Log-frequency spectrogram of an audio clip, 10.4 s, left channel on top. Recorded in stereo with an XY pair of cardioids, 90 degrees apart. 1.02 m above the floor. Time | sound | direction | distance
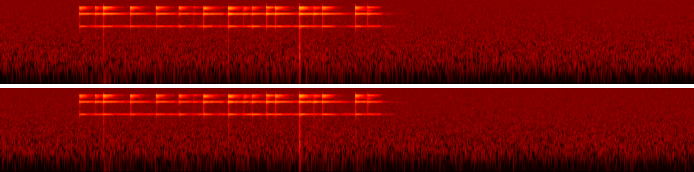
1.2 | a bell | 10° left | 1.2 m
